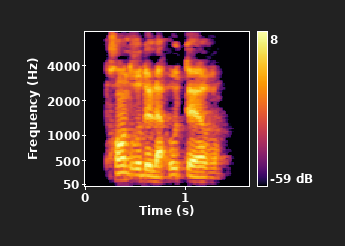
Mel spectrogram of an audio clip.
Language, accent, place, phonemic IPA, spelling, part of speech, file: French, France, Lyon, /pʁɑ̃.dʁə d(ə) la o.tœʁ/, prendre de la hauteur, verb, LL-Q150 (fra)-prendre de la hauteur.wav
- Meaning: 1. to gain height, to go up 2. to get an overview, to get some distance, to take a step back, to put things into perspective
